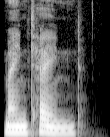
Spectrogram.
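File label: "maintained", British English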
